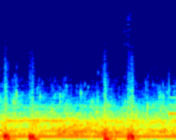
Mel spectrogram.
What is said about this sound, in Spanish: Escuchas los latidos de tu corazón.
